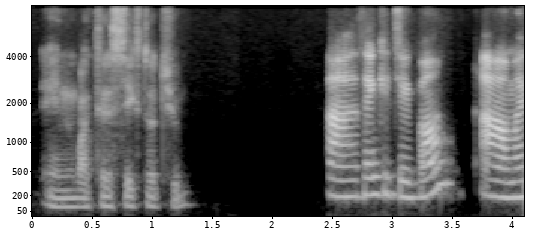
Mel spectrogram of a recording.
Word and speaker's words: Thibaud: I'm Thibaud, pronounced him.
